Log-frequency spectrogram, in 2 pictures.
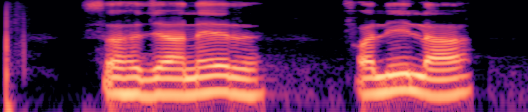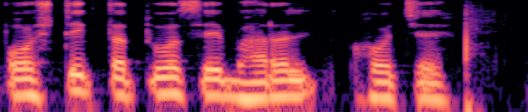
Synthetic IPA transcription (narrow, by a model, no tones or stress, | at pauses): səɦd͡ʒaːneːɾ | pʰəliːla | poːsʈɪk̚t̪ət̪ʋəsebʱaːɾəlɦoːt͡ʃeː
